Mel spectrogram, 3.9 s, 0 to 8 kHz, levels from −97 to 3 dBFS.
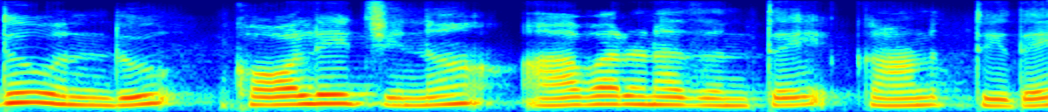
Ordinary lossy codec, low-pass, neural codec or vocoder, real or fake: none; none; codec, 16 kHz, 2 kbps, X-Codec, HuBERT features, trained on LibriSpeech; fake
